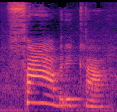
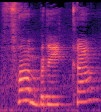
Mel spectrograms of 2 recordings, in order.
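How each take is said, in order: First: "Fábrica" stressed on FÁ; teacher's contrast word, "Fábrica" stressed at the start; antepenultimate stress. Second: "fabrica" stressed on BRI; teacher's contrast word, "fabrica" stressed in the middle; penultimate stress. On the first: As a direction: hit the first syllable of "Fábrica", then fall away. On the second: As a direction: lean on the middle syllable of "fabrica". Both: Shown as a demonstration. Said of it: "se não estiverem acentuadas".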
